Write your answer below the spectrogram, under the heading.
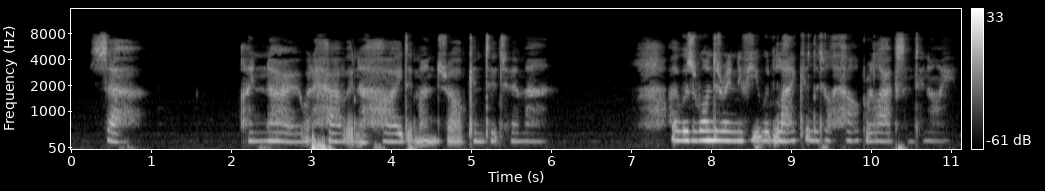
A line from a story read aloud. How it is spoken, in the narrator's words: I whispered in his ear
